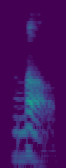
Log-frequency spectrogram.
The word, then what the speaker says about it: ball: Hey, Kino, que te estás equivocando, que aquí pone una A y estás pronunciando una O. Sí, sí, ya sabéis que una cosa es cómo se escribe y otra cosa es cómo se pronuncia. Y ya sabéis perfectamente que esta palabra se pronuncia ball.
